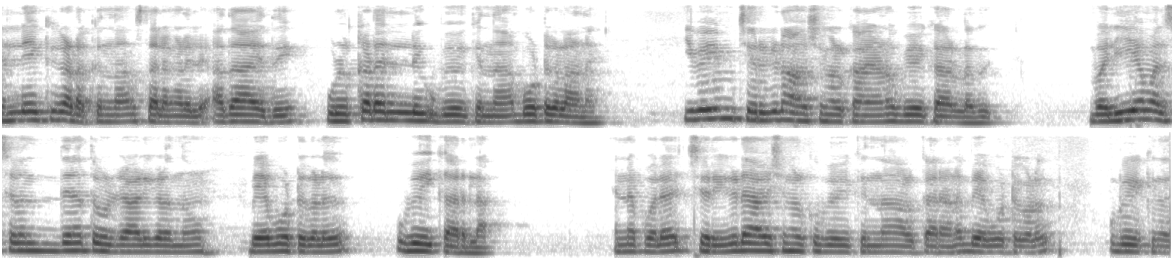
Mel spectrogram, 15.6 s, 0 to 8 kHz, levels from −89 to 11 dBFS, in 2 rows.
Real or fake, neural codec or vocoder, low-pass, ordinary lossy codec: real; none; 7.2 kHz; none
